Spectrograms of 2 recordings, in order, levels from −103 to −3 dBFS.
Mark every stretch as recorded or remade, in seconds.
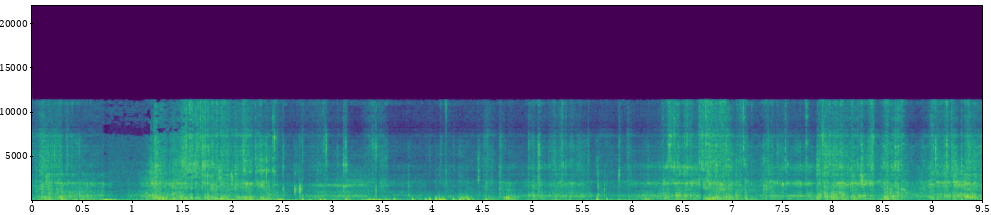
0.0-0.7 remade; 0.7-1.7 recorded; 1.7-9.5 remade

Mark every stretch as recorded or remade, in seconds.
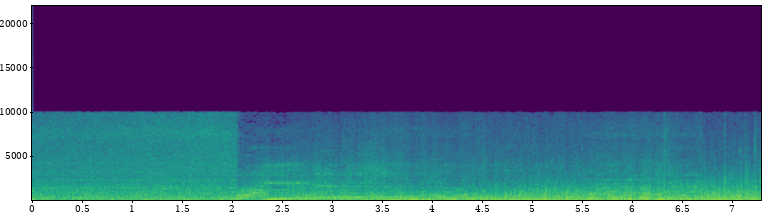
0.0-3.5 recorded; 3.5-4.4 remade; 4.4-5.5 recorded; 5.5-6.7 remade; 6.7-7.3 recorded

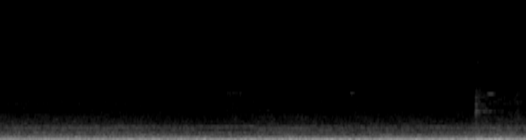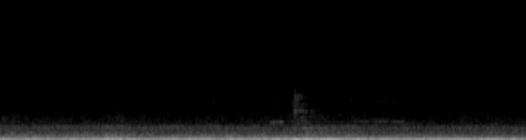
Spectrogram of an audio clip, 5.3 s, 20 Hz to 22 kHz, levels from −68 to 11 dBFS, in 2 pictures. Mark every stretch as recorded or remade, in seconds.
0.0-1.0 recorded; 1.0-1.6 remade; 1.6-5.3 recorded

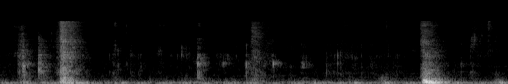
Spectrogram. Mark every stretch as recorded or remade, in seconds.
0.0-0.7 remade; 0.7-3.0 recorded; 3.0-5.1 remade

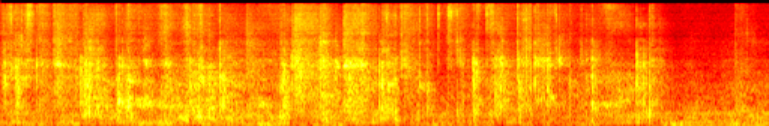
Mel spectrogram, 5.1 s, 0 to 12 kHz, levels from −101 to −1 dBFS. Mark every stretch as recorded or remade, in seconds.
0.0-5.1 remade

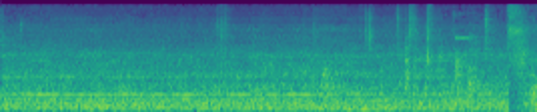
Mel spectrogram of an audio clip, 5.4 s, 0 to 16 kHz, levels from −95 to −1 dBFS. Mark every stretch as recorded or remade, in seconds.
0.0-0.5 recorded; 0.5-1.1 remade; 1.1-1.6 recorded; 1.6-4.4 remade; 4.4-5.4 recorded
